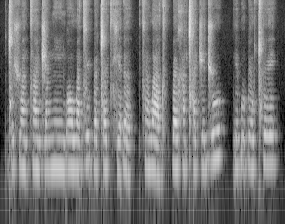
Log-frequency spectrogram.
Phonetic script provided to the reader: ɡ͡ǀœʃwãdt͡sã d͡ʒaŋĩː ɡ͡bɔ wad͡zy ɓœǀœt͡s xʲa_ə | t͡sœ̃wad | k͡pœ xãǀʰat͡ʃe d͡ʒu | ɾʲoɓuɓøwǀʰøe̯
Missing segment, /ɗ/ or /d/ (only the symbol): ɗ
